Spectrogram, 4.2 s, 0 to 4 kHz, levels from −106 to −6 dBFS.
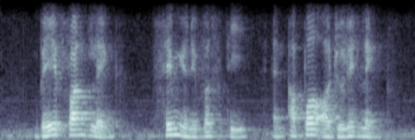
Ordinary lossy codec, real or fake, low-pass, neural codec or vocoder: Opus, 32 kbps; real; 3.6 kHz; none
